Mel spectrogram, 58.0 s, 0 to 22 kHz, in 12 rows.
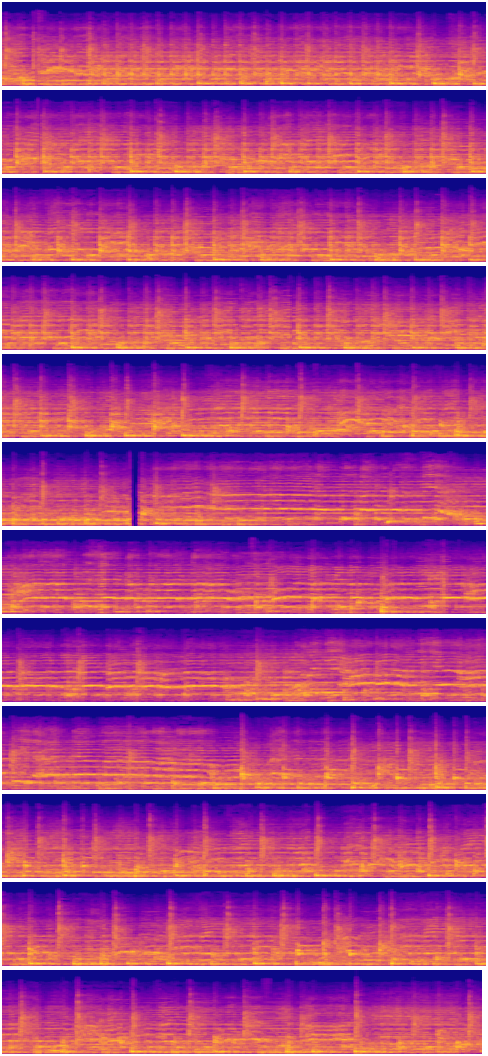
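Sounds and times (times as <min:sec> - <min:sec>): harmoniums playing melody: 0:00.0 - 0:58.0
hand-clapping: 0:33.4 - 0:36.6, 0:42.0 - 0:56.3
hand drum beat: 0:40.7 - 0:58.0.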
